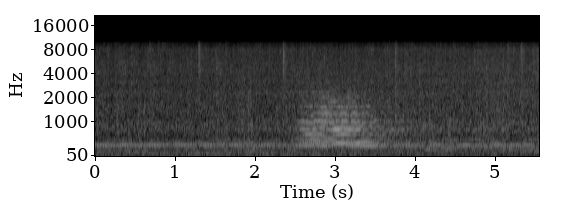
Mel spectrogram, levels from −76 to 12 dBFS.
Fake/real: real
